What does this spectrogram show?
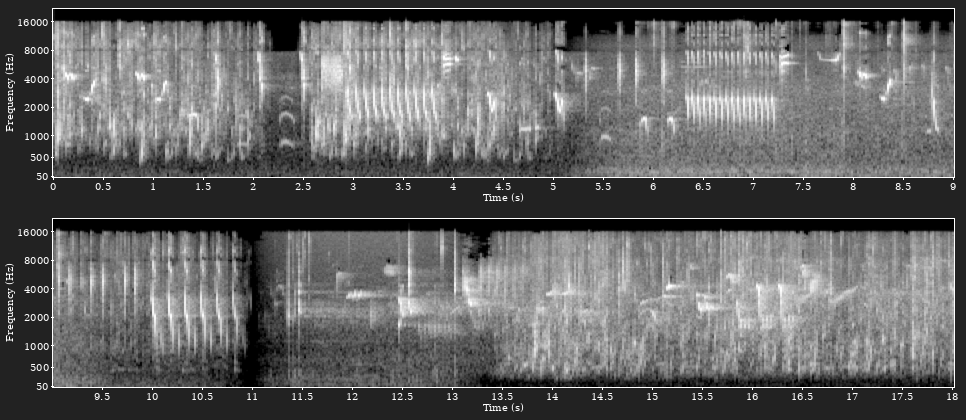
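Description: Songbirds chirping, with several quick trills each lasting about a second; the birdsong breaks off abruptly a few times.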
